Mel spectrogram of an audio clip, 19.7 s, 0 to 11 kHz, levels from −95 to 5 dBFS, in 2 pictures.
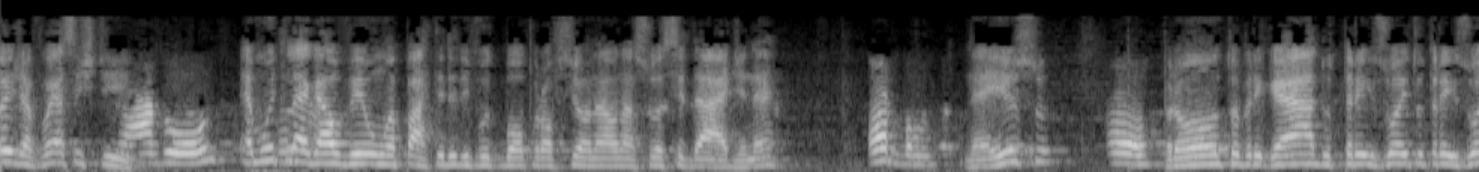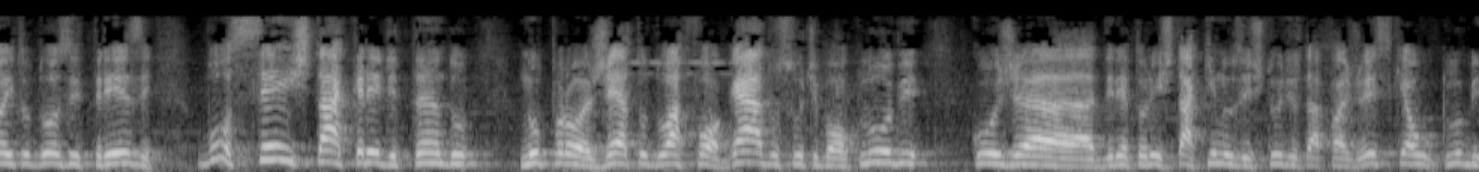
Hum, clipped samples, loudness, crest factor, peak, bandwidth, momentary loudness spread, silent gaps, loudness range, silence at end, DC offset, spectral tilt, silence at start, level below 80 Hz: none; under 0.1%; -24 LUFS; 20 dB; -4 dBFS; 8 kHz; 10 LU; none; 3 LU; 0 s; under 0.1%; -5.5 dB/octave; 0 s; -58 dBFS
